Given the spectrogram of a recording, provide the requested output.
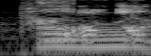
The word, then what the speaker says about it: Tang Soo Do: Tang Soo Do. S O O D O Tang Soo Do. Tang Soo Do. So in Tang Soo Do your How do How does the grading work there?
